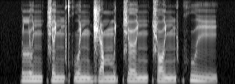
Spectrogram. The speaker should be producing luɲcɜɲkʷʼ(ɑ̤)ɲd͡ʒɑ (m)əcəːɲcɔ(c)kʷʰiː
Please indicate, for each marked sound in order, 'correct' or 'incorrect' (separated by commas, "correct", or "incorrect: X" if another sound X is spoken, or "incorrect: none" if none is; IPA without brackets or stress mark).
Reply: incorrect: ɑ, correct, incorrect: ɲ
